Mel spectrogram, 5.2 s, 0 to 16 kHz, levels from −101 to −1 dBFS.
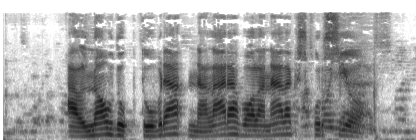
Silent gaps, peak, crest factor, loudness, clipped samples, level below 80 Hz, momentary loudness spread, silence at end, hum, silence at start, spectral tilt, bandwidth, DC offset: none; 0 dBFS; 16 dB; -15 LUFS; under 0.1%; -54 dBFS; 7 LU; 0.1 s; none; 0.4 s; -3.5 dB/octave; 11.5 kHz; under 0.1%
